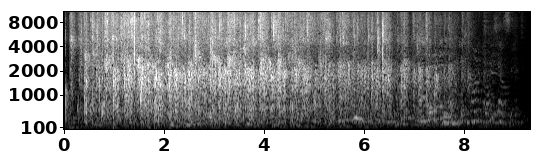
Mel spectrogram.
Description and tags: A group of about 40 people in a classroom clapping. The room itself is probably about 20 feet square with a high ceiling.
